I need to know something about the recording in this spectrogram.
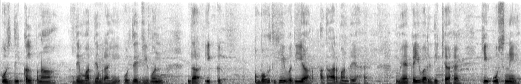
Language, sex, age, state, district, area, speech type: Punjabi, male, 30-45, Punjab, Jalandhar, urban, spontaneous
